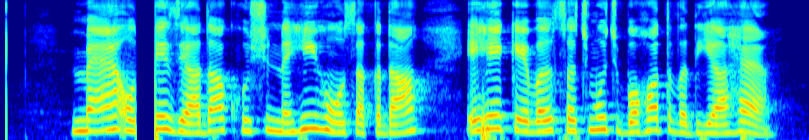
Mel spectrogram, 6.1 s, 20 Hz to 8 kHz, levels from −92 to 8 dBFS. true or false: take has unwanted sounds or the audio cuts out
true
